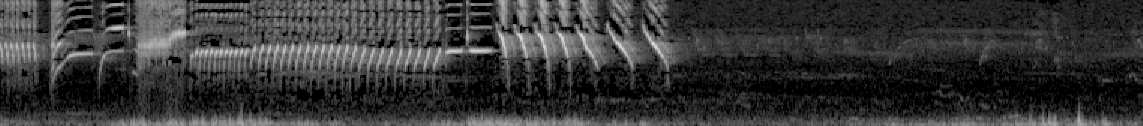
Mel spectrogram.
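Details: Canary song meant to teach young canaries: quick whistled notes, a long rolled trill, then loud downward-sweeping whistles, fading into several seconds of near silence with low background noise.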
